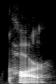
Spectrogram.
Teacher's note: The first sound is the voiceless velar stop k.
